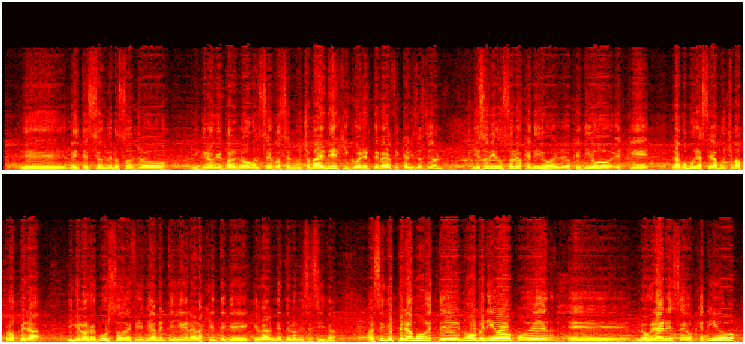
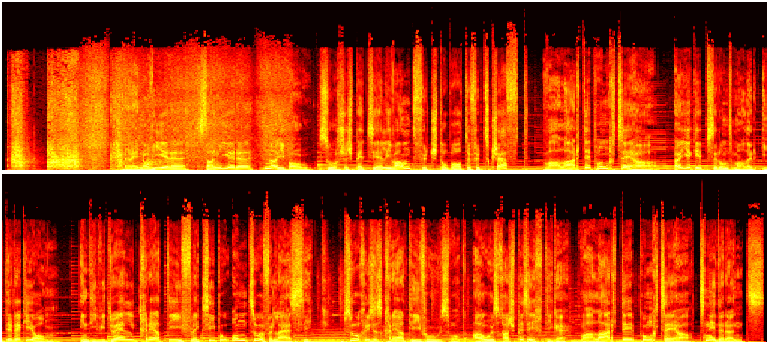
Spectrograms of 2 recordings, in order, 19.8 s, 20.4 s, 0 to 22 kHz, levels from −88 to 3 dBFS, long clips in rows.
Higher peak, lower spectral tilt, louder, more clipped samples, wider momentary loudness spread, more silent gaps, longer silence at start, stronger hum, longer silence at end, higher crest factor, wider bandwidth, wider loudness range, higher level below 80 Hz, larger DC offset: about the same, -2 dBFS vs 0 dBFS; first, -6 dB/octave vs -4.5 dB/octave; second, -15 LUFS vs -11 LUFS; neither; first, 10 LU vs 4 LU; neither; about the same, 0 s vs 0.05 s; neither; about the same, 0 s vs 0.05 s; about the same, 14 dB vs 12 dB; second, 16.5 kHz vs 19 kHz; first, 5 LU vs 1 LU; second, -50 dBFS vs -22 dBFS; neither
